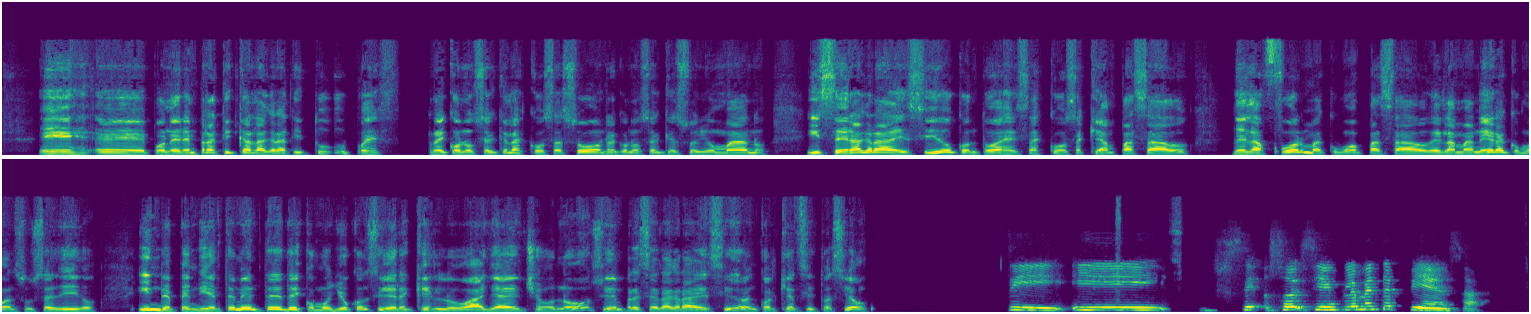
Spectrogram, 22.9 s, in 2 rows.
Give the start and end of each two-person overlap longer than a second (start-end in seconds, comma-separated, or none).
none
